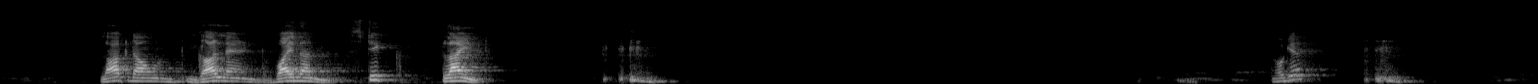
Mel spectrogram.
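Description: A middle-aged man speaks clearly and with emphasis, close by, in short bursts with pauses.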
